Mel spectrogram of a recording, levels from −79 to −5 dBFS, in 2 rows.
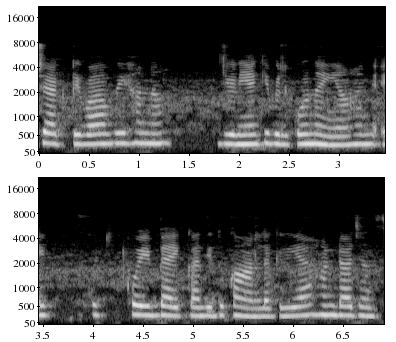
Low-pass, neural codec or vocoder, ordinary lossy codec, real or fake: none; none; none; real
